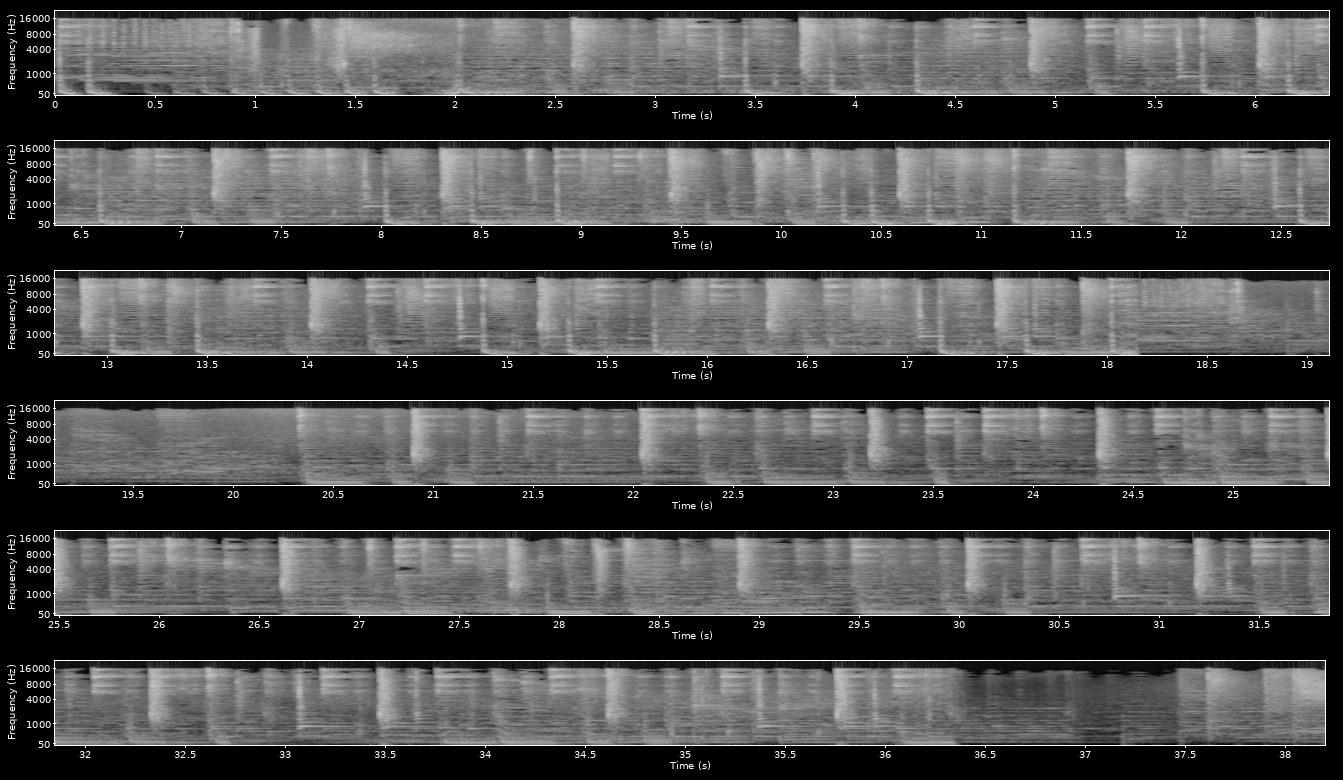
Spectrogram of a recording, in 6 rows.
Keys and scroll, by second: 9.5 ctrl+alt+z, 18.2 ctrl+space, 36.3 ctrl+space, 37.6 ctrl+space.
